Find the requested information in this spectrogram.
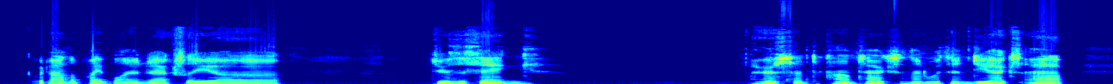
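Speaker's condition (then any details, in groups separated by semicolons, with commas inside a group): No condition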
